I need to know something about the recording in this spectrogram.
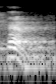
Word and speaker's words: can: তিনটা লেটার নিয়ে একটা শব্দ ক্যান, এটার উচ্চারণ হচ্ছে খ্যান। যেহেতু এটার প্রথমে আছে সি, তো আমরা জানি যে কোনো একটা শব্দের প্রথমে সি থাকলে এটা অ্যাসপিরেটেড হয়, এটা উচ্চারণ হবে খ্যান।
